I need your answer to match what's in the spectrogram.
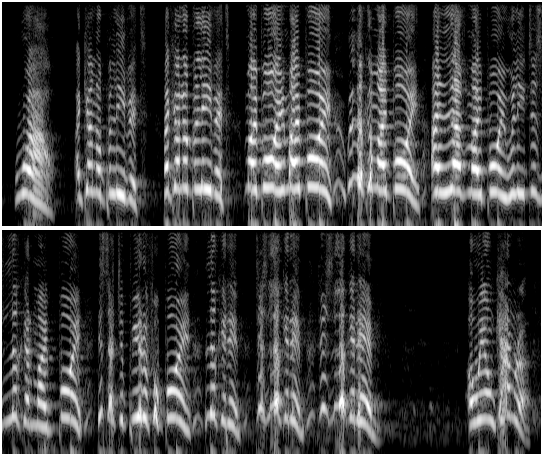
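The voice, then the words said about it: Imitated accent, excited man. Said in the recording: “forgive the accent”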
